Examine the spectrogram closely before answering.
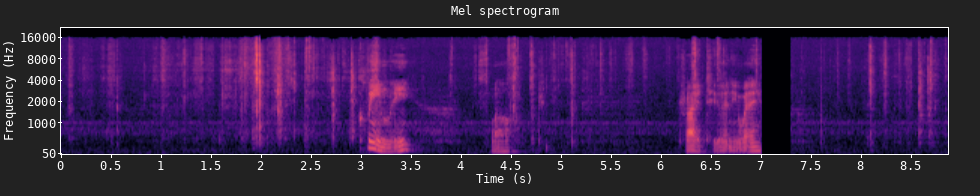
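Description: Paper crinkles and rustles as it is folded and creased.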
